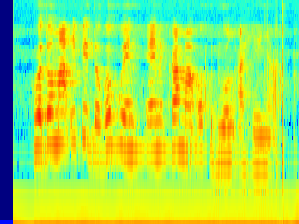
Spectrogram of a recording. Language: Luo (Kenya and Tanzania)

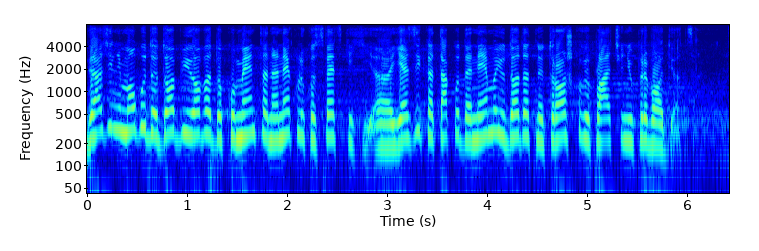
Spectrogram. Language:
Serbian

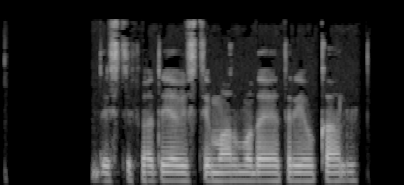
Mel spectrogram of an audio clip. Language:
Pashto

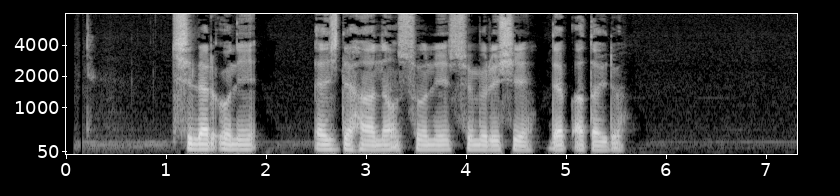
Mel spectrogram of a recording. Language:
Uyghur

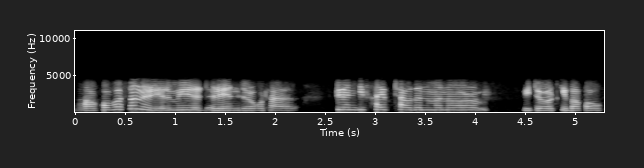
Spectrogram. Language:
Assamese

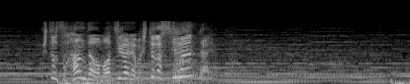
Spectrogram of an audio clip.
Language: Japanese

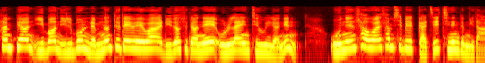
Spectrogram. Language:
Korean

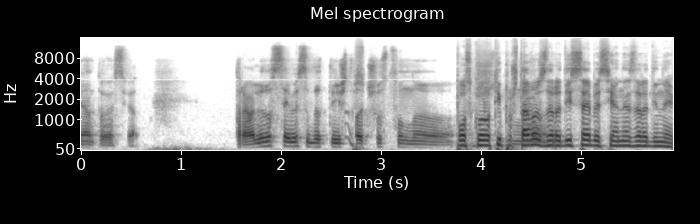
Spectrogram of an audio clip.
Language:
Bulgarian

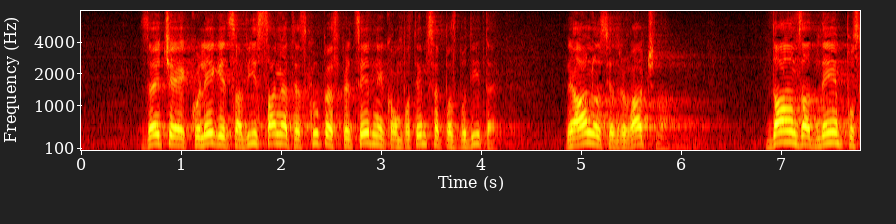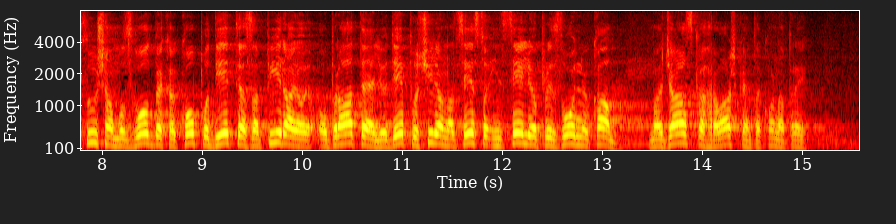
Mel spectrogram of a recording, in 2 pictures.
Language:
Slovenian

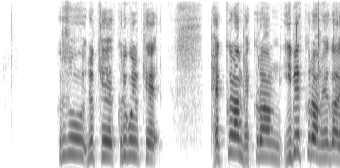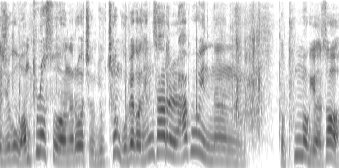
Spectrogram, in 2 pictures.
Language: Korean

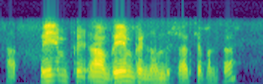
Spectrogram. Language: Telugu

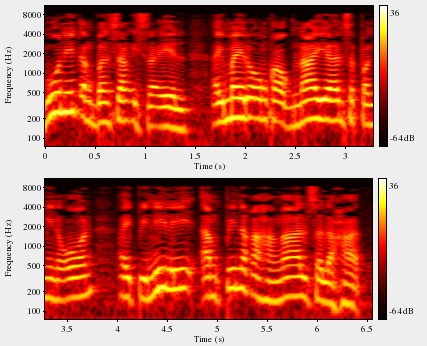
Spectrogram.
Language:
Filipino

